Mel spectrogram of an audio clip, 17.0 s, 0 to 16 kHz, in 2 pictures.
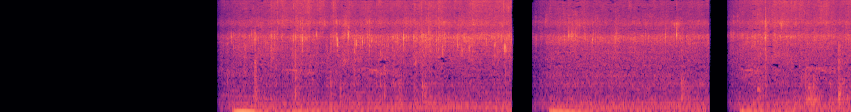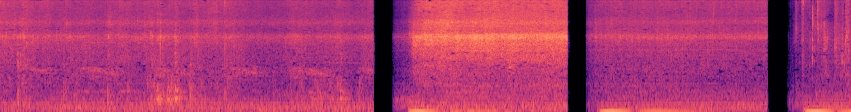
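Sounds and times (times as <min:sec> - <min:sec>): vegetables sizzling in oil: 0:02.2 - 0:16.2
wooden spatula stirring and scraping: 0:07.4 - 0:12.2.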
